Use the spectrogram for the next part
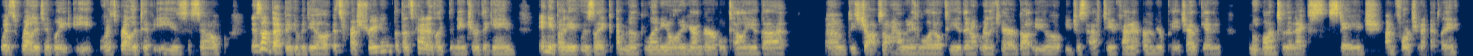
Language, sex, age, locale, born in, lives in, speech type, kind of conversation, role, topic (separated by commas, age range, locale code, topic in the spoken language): English, female, 30-34, en-US, United States, United States, conversation, unstructured, none, What did your first job teach you, and how does it still shape you?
